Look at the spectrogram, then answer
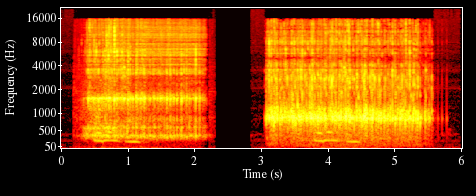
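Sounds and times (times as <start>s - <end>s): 
straw slurping: 0.3s - 2.3s, 3.1s - 5.7s.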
